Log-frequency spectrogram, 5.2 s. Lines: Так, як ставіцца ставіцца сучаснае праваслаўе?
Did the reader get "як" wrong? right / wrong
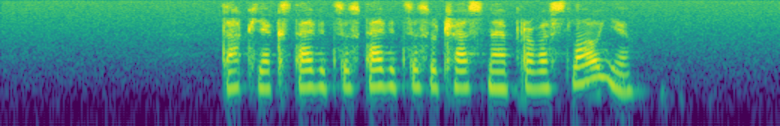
right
